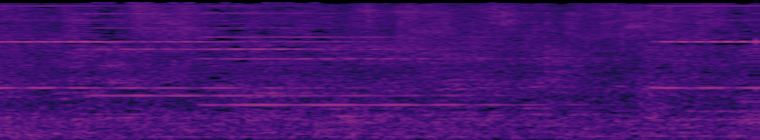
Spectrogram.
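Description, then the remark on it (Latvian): A parliament chairman's bell rings before a vote on a bill amending the value added tax law, a steady sustained metallic tone with bright high overtones lasting the whole time over a low background murmur. “Lūdzu zvanu.”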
